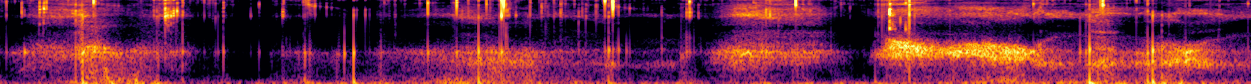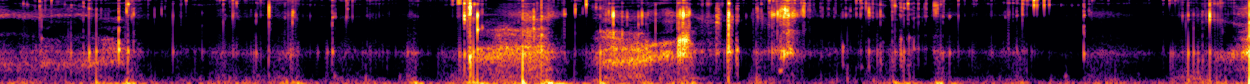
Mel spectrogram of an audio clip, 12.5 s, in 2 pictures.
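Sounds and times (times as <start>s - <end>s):
ear licking: 0.0s - 11.5s.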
